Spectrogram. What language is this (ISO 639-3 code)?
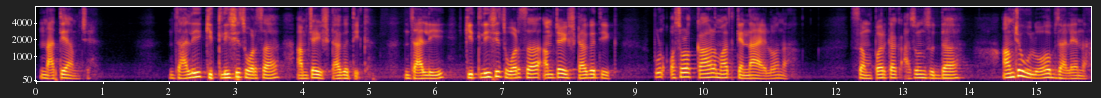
kok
